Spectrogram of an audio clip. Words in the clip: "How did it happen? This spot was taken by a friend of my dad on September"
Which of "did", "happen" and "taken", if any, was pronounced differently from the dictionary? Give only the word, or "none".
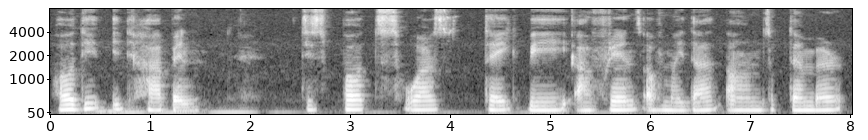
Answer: taken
